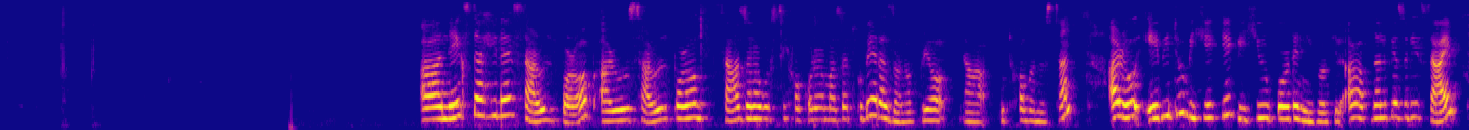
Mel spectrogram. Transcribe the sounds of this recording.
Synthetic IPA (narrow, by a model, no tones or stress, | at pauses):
nɛkstaɦilɛsaɹulpɔɹɔbaɹusaɹulpɔɹɔbsazɔnɔɡostʰixɔkɔlɔɹmazɔt̚kʰubeɛtazɔnɔpɹijɔutxɔbonustʰan | aɹuʔejbidʱːɔbixexɛkɹixiɹupɔɹtɛniɡʱɔjkʰilʔa̰ɹuapunalʊkɛzodisaj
